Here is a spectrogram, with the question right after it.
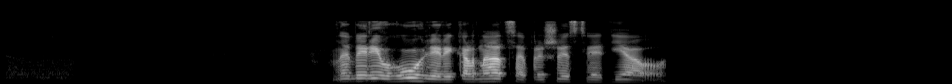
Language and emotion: Russian, neutral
